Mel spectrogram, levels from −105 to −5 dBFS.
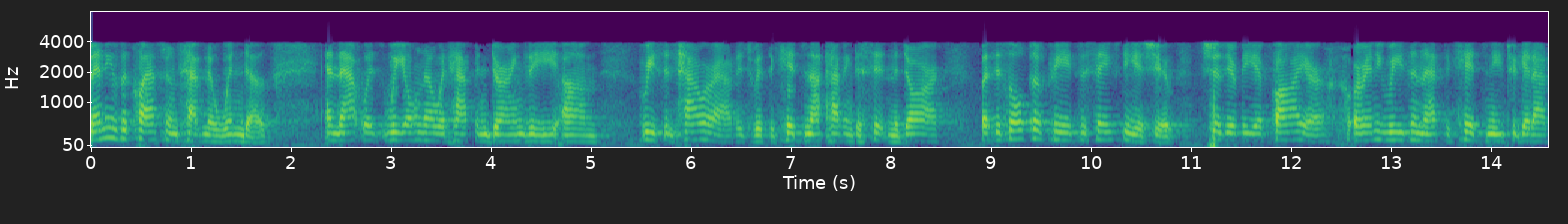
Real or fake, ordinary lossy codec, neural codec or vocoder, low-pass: fake; AAC, 16 kbps; autoencoder, 48 kHz, 128 numbers a frame, DAC-VAE, trained on Japanese speech; 7.2 kHz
